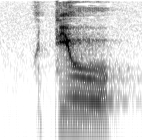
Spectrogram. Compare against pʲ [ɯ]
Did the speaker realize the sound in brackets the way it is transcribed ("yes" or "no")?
no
